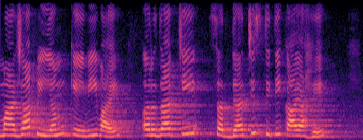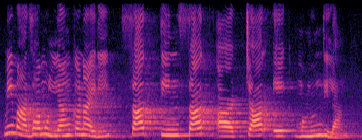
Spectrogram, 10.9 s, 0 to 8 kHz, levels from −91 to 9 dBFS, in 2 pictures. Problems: none marked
